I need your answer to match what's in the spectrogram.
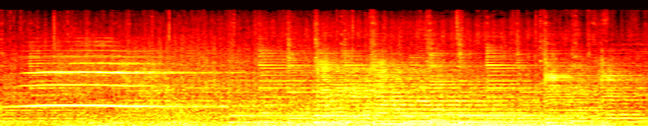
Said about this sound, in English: Folks in these parts don't take kindly to strangers asking about it, but when the full moon is bright and the night air is calm, you can hear it chug, chug, chugging its way between Denver and Boulder. They call it the ghost train.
